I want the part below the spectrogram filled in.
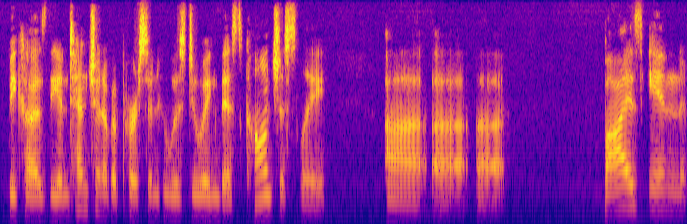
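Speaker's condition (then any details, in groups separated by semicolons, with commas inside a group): No condition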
